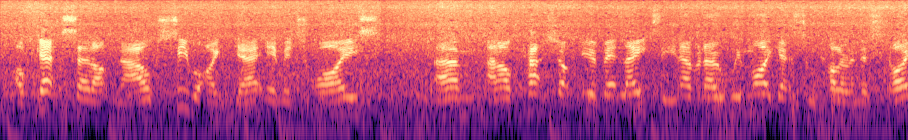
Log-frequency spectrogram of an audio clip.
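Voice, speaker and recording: Noticeable background noise sits under speech that moves fairly quickly. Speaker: landscape photography vlogger. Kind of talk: vlog narration to camera. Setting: outdoors on a mountain. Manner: shouting.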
